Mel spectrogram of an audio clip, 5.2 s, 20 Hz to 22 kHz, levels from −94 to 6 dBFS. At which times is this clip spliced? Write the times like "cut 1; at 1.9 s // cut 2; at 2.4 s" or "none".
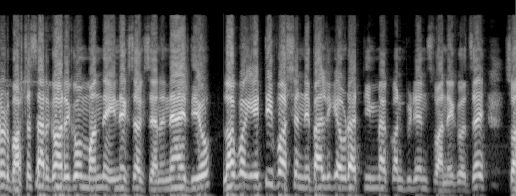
cut 1; at 2.2 s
